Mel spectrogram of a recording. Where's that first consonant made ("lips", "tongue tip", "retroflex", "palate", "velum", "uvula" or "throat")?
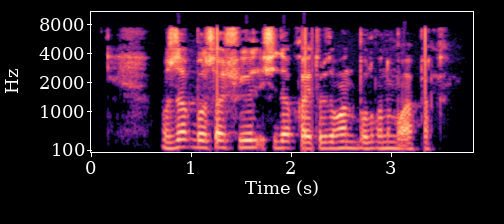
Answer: tongue tip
